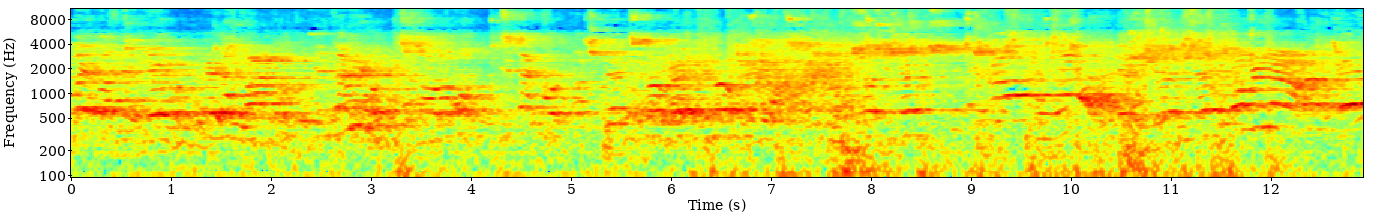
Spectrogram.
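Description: Spectators and coaches talk and call out in a large echoing gym.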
